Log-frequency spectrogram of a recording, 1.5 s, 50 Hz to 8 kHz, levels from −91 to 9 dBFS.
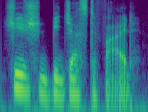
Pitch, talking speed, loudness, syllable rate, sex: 110 Hz, 160 wpm, -18 LUFS, 4.4 syllables/s, male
